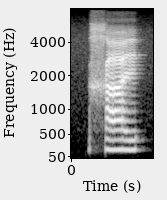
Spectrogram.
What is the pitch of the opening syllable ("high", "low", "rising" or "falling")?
high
